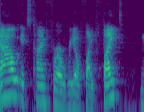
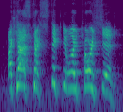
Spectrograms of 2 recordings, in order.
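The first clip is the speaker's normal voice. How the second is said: very high-pitched shouting; 12 semitones higher, 4 dB louder than usual. Suggesting a ban spell for Magius to throw out, Magius shouting a spell. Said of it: "Magius shouts ban spell after ban spell".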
